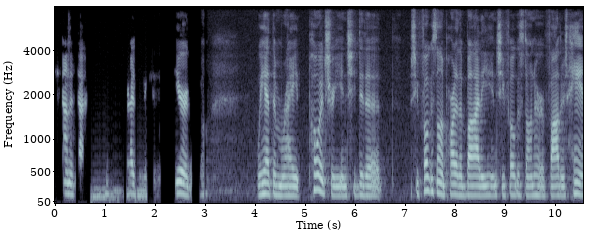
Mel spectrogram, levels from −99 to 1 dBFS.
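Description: Right from the start, 0.0 to 2.51 s, you get speech suppressed in double talk: the talker's level keeps ducking, pieces dropping away for around two seconds in total, at worst by something like 40 dB. That's most likely the echo canceller hitting both ends talking at once, failing to tell the local voice from the loudspeaker echo, and clamping down on everything. The same thing happens again, shorter, from 2.68 to 3.07 s.

Inside that first stretch there's also the other side's voice leaking through, at 0.75 to 0.97 s and again at 1.18 to 1.37 s. These are short scraps of a second voice, sitting roughly 15 dB under the talker in the first one and nearer 20 dB under in the second. The likely cause is the far end coming out of the talker's loudspeaker and the canceller not scrubbing all of it out of the mic feed. The band tops out at 8 kHz, which is just the call's normal mic processing.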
